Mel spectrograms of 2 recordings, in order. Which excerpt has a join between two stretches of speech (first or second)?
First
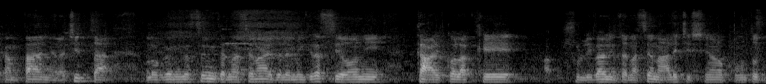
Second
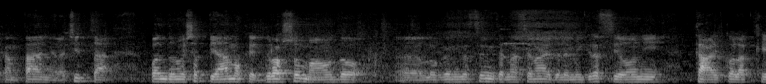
first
